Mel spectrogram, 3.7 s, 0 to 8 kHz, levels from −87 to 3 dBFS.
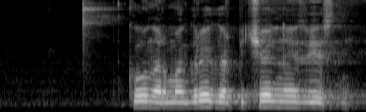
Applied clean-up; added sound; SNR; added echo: none; Tambourine; 17 dB; reverberation time 2.4 s.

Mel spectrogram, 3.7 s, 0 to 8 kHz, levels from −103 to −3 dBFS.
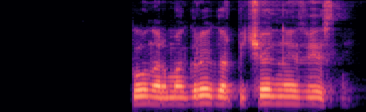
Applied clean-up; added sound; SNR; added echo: neural mask model DeepFilterNet 3.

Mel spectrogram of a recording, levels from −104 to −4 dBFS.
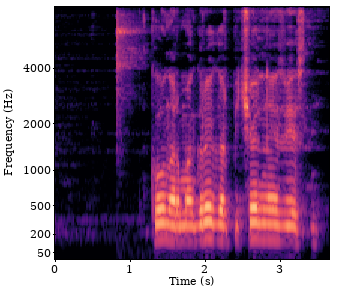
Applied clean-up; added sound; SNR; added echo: classical method WPE with log-MMSE.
